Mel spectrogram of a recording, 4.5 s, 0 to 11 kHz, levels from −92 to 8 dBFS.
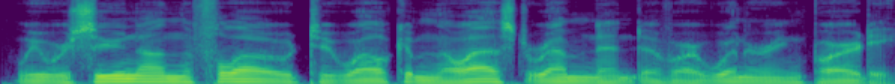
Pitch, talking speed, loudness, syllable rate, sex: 95 Hz, 200 wpm, -15 LUFS, 5.1 syllables/s, male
